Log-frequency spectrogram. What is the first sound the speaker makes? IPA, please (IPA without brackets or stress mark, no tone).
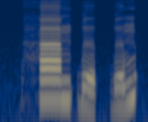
h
